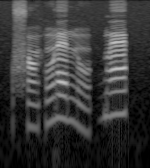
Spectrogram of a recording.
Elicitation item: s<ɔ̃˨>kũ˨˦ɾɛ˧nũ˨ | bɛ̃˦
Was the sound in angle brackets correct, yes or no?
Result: yes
